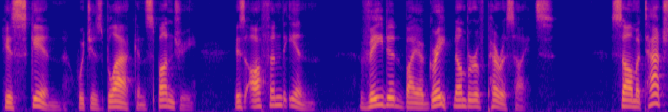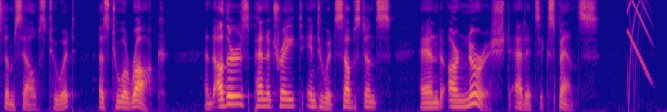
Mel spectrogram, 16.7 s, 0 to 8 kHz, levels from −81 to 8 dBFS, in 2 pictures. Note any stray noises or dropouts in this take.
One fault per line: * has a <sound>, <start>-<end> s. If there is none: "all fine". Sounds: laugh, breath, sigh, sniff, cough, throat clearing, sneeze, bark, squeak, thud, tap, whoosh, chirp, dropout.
* has a chirp, 16.2-16.5 s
